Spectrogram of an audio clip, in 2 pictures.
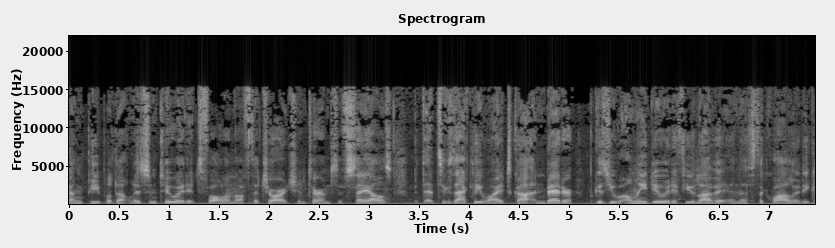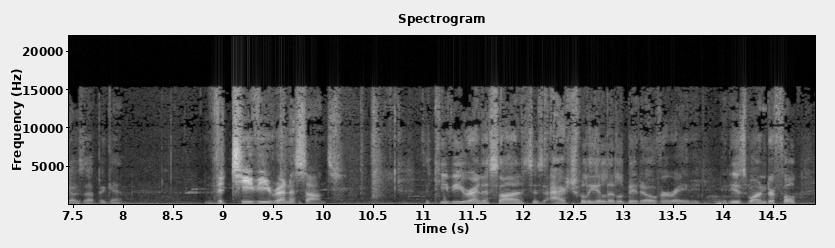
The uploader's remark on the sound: Economists, analysts and bloggers in attendance at the FT's Festival of Finance.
